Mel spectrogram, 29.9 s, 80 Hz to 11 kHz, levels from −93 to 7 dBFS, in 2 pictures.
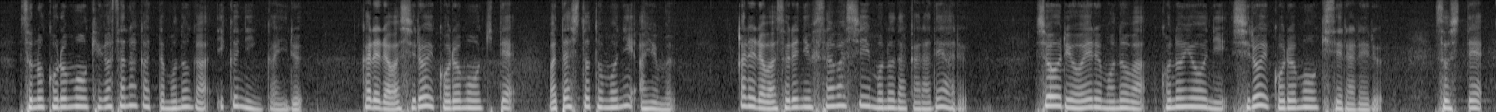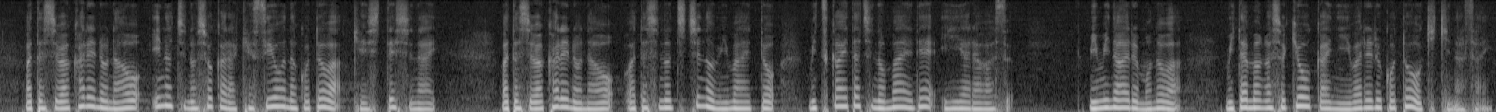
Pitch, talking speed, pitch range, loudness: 210 Hz, 305 characters per minute, 190-235 Hz, -23 LUFS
